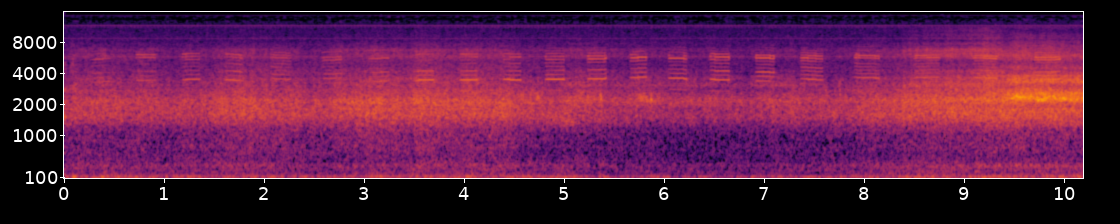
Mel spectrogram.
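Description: Paragliding variometer beeping in short high pips, about three a second, the climb tone that signals the glider is rising in lift. Steady wind rushes past the microphone underneath and gets louder near the end.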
